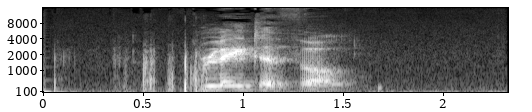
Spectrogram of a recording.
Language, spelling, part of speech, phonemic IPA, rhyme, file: Welsh, gwleidyddol, adjective, /ɡwlei̯ˈdəðɔl/, -əðɔl, Cy-gwleidyddol.ogg
- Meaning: political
